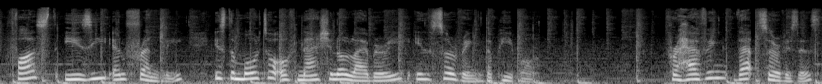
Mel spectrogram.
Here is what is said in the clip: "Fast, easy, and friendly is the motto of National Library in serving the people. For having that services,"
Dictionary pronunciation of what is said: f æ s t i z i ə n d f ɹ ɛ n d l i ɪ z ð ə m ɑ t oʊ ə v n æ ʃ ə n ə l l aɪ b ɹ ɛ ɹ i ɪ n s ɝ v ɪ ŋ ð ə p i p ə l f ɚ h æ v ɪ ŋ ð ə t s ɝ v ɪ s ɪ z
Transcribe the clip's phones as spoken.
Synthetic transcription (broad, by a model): f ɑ s t i z i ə n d f ɹ ɛ n d l i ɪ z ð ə m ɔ t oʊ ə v n æ ʃ ə n ə l l aɪ b ɹ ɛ ɹ i ɪ n s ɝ v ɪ ŋ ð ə p i p ə l f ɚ h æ v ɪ ŋ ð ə t s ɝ v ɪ s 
